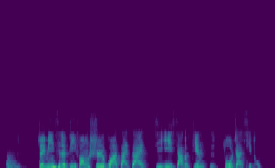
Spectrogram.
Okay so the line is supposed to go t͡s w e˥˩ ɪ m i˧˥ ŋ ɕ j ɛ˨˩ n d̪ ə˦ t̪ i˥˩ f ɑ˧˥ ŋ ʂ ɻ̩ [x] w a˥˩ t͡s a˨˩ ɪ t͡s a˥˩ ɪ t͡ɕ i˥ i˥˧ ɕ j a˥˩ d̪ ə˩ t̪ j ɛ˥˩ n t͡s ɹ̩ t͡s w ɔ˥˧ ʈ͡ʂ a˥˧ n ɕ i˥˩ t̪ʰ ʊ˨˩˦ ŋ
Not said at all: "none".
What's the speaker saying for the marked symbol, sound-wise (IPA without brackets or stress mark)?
k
